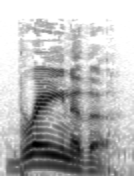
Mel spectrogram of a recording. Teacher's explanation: I'm using a schwa there. I'm not using of. I'm using a schwa.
